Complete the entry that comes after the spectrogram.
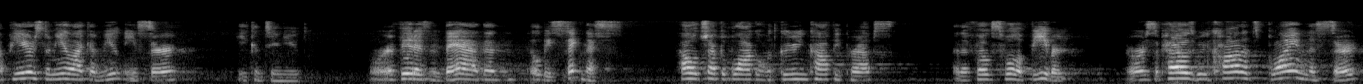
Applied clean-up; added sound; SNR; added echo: neural separator model SepFormer DNS4.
